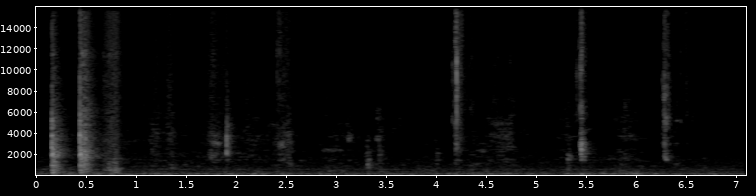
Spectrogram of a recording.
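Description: Faint wet mouth clicks and smacks of a person chewing a mouthful of instant ramen noodles, scattered irregularly about a second apart.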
